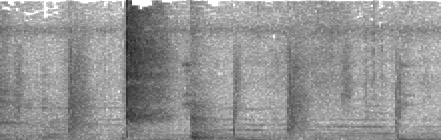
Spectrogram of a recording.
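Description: Background music with a beat, including a sharp snap-like click a little past half a second in and a low drum thump at about one second.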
